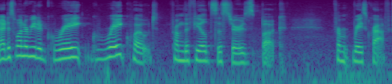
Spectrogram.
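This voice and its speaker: With a Canadian accent, a woman speaks in a normal speaking voice of medium pitch with lively intonation. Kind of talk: casual political discussion.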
